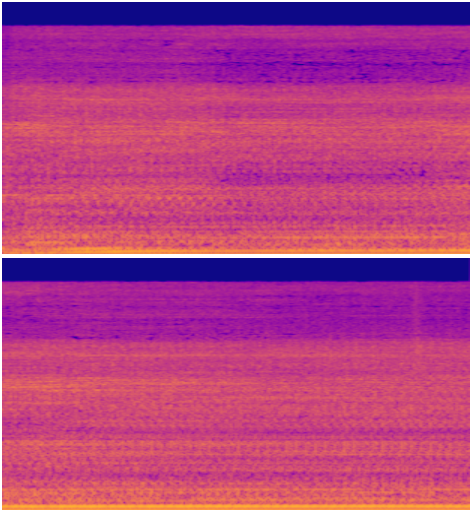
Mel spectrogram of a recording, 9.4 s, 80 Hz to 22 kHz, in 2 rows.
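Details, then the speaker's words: Isuzu 4LE2 diesel engine on an air compressor, previously would not start (smoke from intake at cylinder 4, others blamed electronics), now running after head work: steady even diesel clatter at idle, no surging; healthy, settled idle. "bale Ito okay na umaandar na siya hindi kamukha nung pinuntahan natin ito na hindi talaga siya makuhang umandar"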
